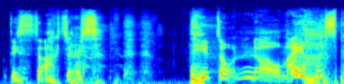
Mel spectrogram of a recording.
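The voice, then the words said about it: Melodramatic TV hospital patient impression. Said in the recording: “your impression of every like patient ever on, you know, something like Grey's Anatomy, but it's about them. They're the protagonist.”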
